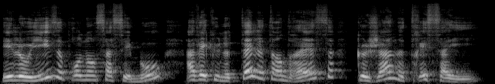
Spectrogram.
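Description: A woman narrates a historical novel with a lively, melodic voice that swoops and dips. Her delivery is slow and deliberate, in a dramatic storytelling style. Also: mid-range voice. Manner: expressive, dramatic reading. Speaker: audiobook narrator. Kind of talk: scripted narration.

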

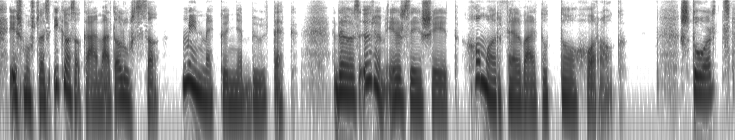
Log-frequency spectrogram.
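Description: A woman narrating a novel as an audiobook in a steady, measured way. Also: low-pitched, no echo, studio quality.

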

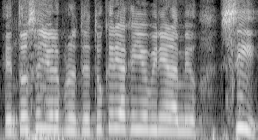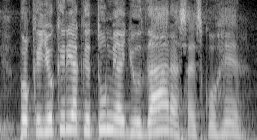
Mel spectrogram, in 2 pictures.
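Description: A middle-aged woman pastor preaching a lively sermon, acting out little quotes along the way. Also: sits high, fast. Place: church.

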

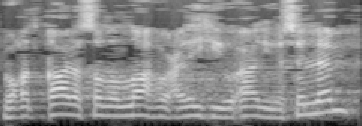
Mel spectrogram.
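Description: A man's voice: fairly high pitch, quick pace. A man teaching a religious text to a class, repeating key phrases and counting along with his students. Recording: echoey hall with long reverb.

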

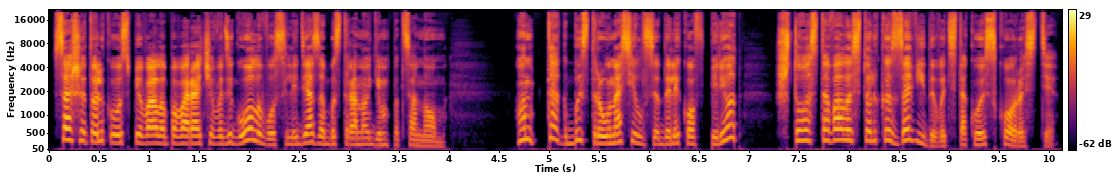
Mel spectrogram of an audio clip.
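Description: A woman reading a children's story aloud with playful, expressive narration. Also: mid-range voice, a little fast, no echo, clean studio sound. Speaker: audiobook reader.

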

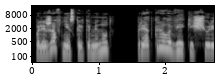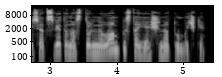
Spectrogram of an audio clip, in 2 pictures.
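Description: A man narrating an audiobook in measured storytelling. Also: a little high, expressive, no echo. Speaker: audiobook reader. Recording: dry close studio sound.

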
